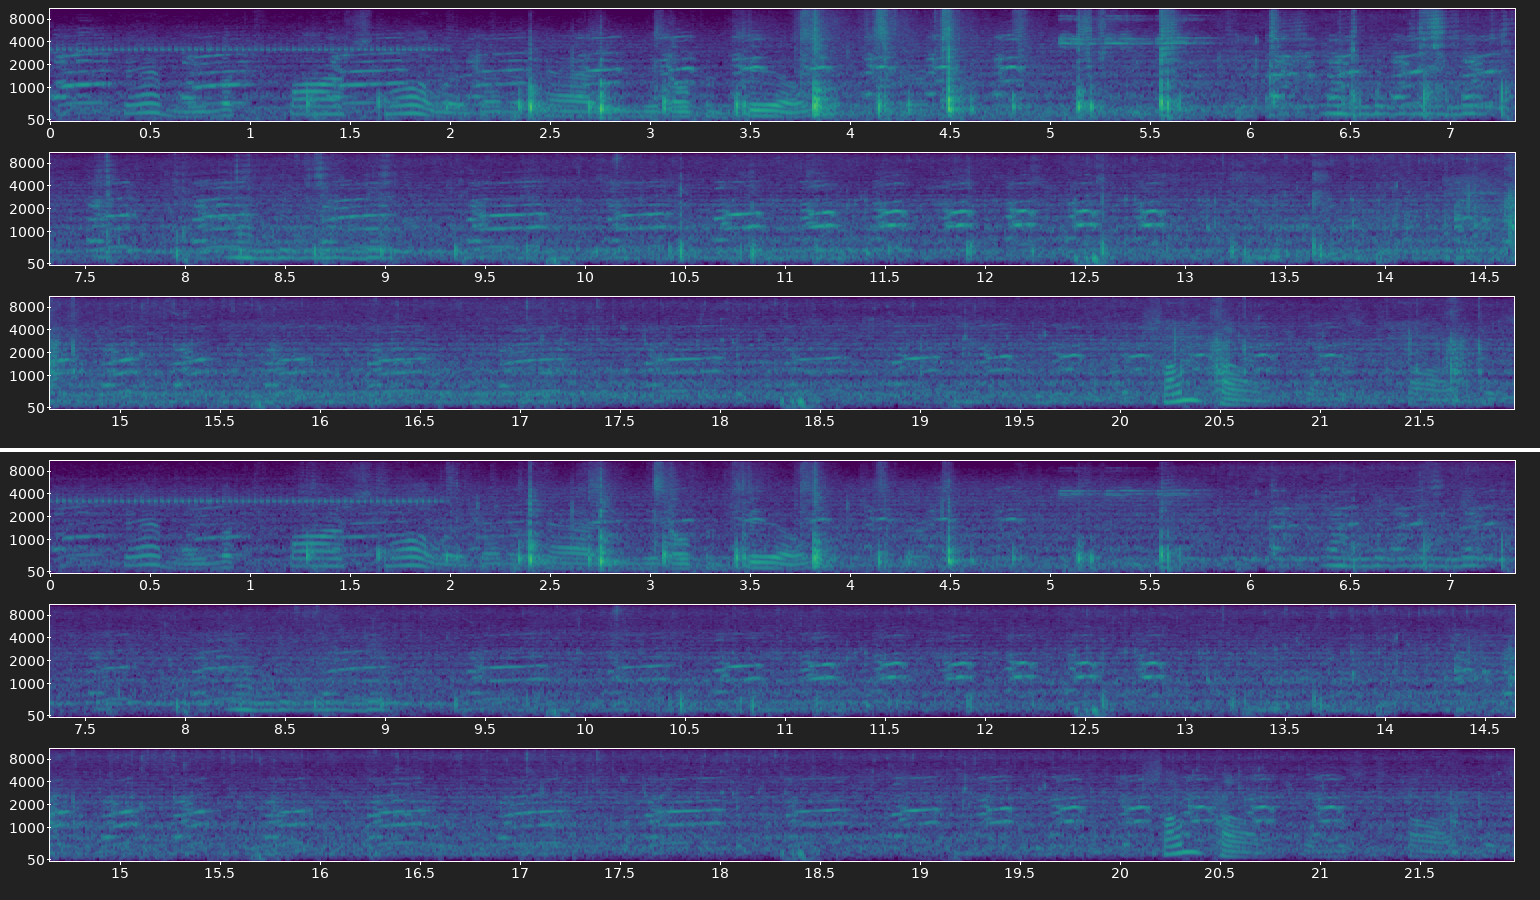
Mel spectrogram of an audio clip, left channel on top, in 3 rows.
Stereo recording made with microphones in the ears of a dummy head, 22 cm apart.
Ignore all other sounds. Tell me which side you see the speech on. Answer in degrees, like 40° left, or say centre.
20° right.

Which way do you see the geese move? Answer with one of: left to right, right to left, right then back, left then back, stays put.
left to right.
